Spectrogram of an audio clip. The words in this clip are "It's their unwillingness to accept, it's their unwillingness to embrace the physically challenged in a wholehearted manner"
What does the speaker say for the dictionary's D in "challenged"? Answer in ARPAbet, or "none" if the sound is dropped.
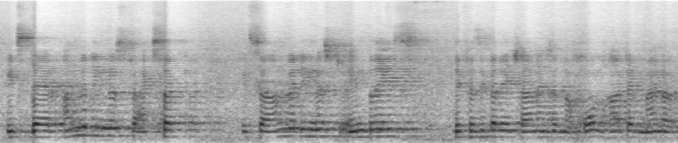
none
